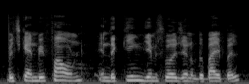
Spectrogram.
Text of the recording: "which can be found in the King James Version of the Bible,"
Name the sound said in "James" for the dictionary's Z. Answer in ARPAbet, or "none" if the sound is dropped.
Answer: S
